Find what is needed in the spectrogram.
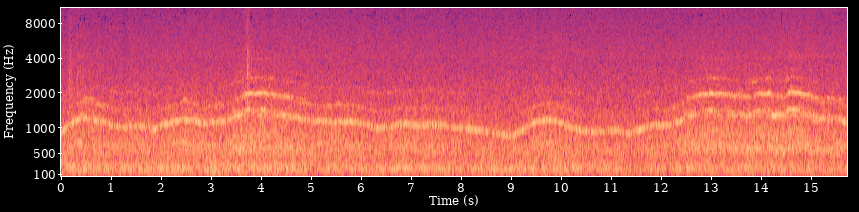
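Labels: High-pitched wind grows stronger. 0:00.0 - 0:15.7

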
